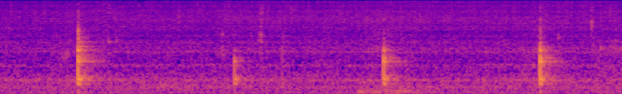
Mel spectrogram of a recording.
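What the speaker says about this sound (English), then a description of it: "And then just slice into your mushrooms." A knife slices through mushrooms on a board in a home kitchen, four quiet crisp cuts spaced about a second apart, close and isolated in an otherwise still room.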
